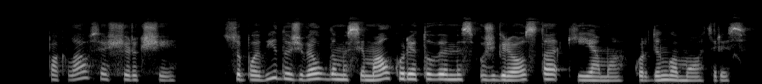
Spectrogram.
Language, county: Lithuanian, Vilnius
